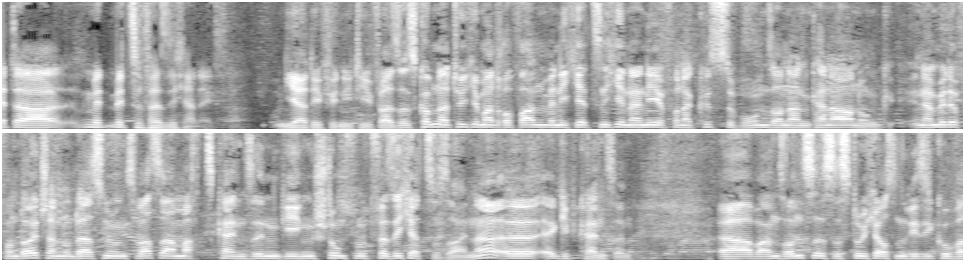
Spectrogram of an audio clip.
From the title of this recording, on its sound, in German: Live aus dem LEGO Lädchen!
